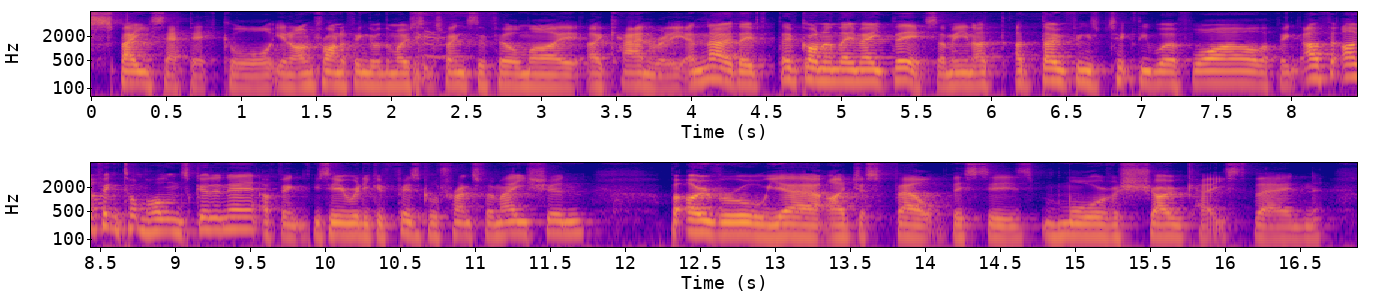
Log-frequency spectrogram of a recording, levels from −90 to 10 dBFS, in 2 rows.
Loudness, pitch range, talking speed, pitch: -20 LUFS, 115-140 Hz, 245 wpm, 125 Hz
